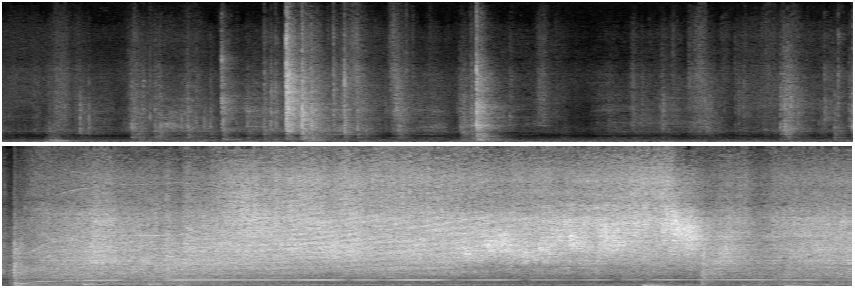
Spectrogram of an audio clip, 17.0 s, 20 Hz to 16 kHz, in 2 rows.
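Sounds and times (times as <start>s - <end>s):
vacuum cleaner motor whine: 8.5s - 17.0s.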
